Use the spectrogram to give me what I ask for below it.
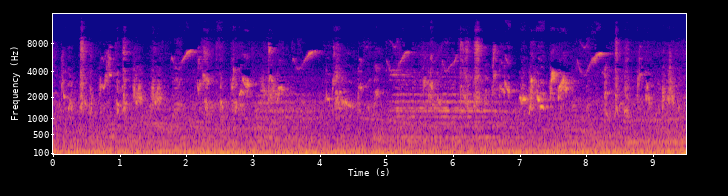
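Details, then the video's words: From Cao Bằng, Vietnam, trapped red-whiskered bulbuls kept for fighting sing lively overlapping phrases of sharp chirps and curved whistles, plus a few buzzy notes mid-recording, all over a continuous low hum. "CHÀO MÀO BẪY ĐẤU VIP CAO BẰNG"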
